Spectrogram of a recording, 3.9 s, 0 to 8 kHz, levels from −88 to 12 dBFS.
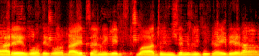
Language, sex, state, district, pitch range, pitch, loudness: Hindi, male, Rajasthan, Bikaner, 125-145 Hz, 135 Hz, -16 LUFS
